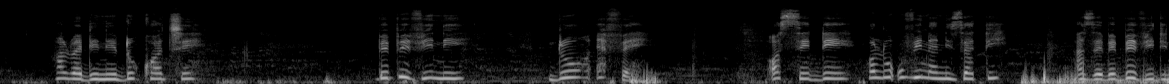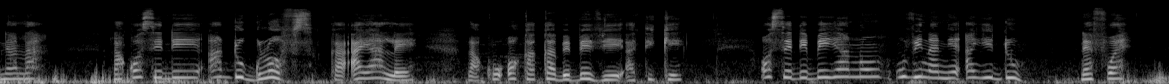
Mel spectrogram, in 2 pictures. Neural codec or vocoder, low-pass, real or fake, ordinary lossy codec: none; 14.4 kHz; real; MP3, 64 kbps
